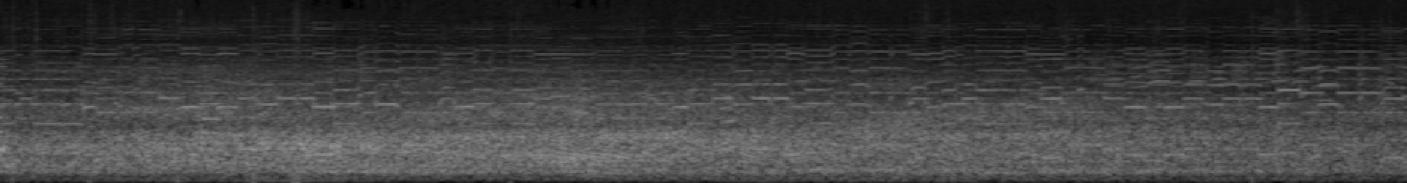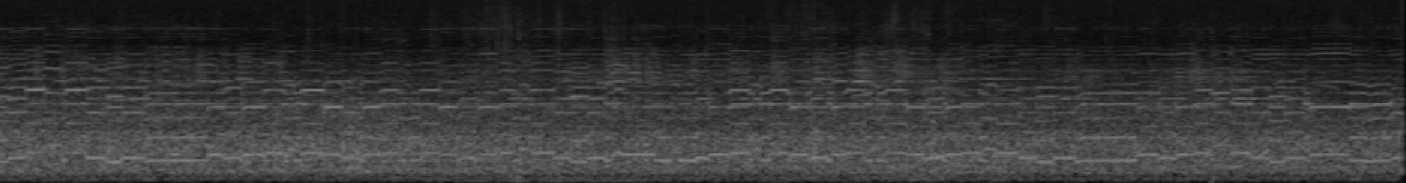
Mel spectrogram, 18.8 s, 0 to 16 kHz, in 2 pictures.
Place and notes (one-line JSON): {"title": "North Dock, Dublin, Ireland - A bag pipe on my pocket", "date": "2014-03-17 16:51:00", "description": "A bagpipe player makes a pleasant pad that spruce up the Samuel Beckett bridge's soundscape a couple of hours after Saint Patrick's parade.\nOther points of this soundwalk can be found on", "latitude": "53.35", "longitude": "-6.25", "altitude": "6", "timezone": "Europe/Dublin"}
